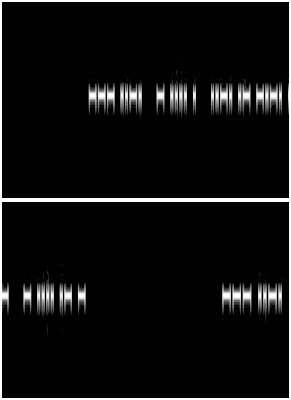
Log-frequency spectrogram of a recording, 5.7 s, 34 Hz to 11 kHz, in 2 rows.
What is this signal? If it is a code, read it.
Morse code, heard as a keyed tone, about 43 wpm, 700 Hz. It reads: OF THE FACT THAT OF
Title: Speed-Racing - Sets of 4 Words 35wpm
